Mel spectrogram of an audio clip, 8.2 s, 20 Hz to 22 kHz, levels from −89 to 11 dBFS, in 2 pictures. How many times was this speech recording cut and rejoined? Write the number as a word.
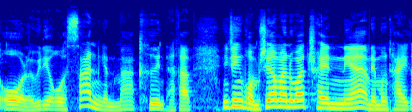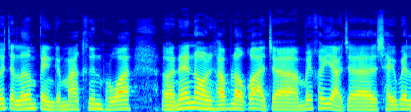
one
